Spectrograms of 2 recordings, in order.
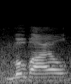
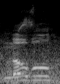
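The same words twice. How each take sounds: First: It is pronounced the Australian way. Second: It is pronounced the American way.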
